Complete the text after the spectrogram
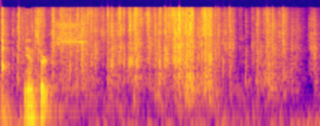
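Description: A foil wrapper crinkles and tears open close by.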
